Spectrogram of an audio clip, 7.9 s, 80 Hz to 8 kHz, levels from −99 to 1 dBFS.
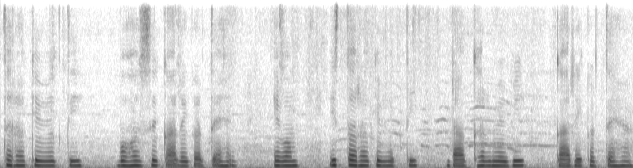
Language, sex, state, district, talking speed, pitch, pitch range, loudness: Hindi, female, Bihar, Kishanganj, 150 wpm, 215 Hz, 210-220 Hz, -31 LUFS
